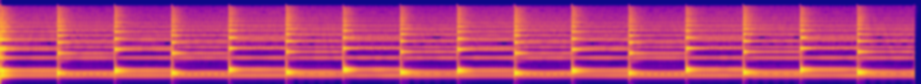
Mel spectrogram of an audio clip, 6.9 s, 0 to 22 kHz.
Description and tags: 14 SUSPENSE 8VA
mojo-mills, alert, 14, ring, phone, ring-alert, mills, cell, tone, jordan, mojomills, ring-tone, mono, cell-phone, suspense, 3, free, 8va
